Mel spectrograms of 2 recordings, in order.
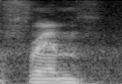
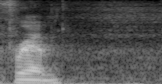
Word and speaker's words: Pfriem: it makes sense that that p in the front is silent so frim so from uh frim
